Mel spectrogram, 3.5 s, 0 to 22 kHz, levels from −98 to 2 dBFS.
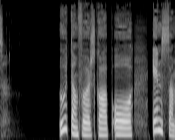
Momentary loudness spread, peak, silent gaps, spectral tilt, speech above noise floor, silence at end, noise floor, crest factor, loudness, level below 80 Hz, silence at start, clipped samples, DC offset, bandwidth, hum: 5 LU; -6 dBFS; none; -5 dB/octave; over 69 dB; 0 s; under -90 dBFS; 16 dB; -21 LUFS; -84 dBFS; 0 s; under 0.1%; under 0.1%; over 20 kHz; none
